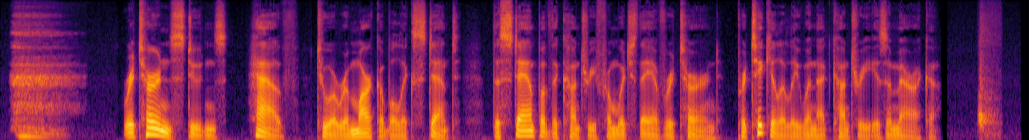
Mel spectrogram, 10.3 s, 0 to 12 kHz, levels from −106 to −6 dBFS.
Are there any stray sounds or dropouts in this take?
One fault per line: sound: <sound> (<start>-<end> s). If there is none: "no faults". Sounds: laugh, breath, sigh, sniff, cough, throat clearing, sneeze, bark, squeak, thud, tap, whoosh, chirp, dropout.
sound: sigh (0.1-0.9 s)
sound: whoosh (9.8-10.0 s)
